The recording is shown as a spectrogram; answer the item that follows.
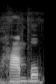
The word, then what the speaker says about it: Hambo: De igual forma nos consigues en Instagram, me buscas como Hambo PR, Hambo se escribe con H y con eso lo tengo.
